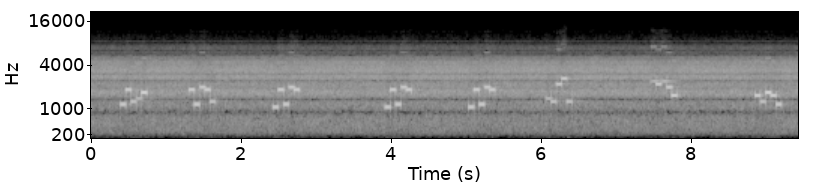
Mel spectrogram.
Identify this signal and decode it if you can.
Five-tone selective call (ZVEI), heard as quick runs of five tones, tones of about 70 ms, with radio hiss. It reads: 27346 72873 17287 17287 17287 43993 09085 53652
